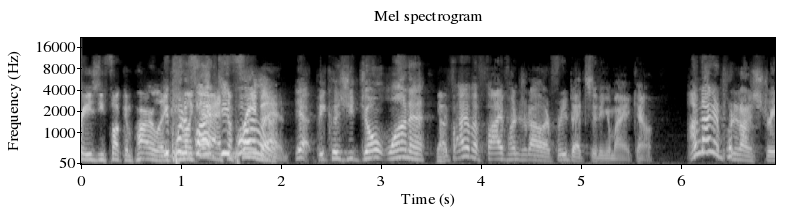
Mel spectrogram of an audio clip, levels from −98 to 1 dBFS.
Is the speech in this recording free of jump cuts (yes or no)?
yes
